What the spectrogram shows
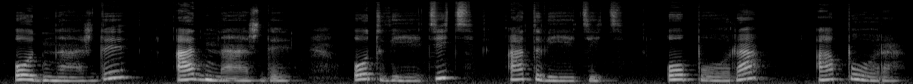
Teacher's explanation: в начале слова безударное гласное «о» произносится как «а»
